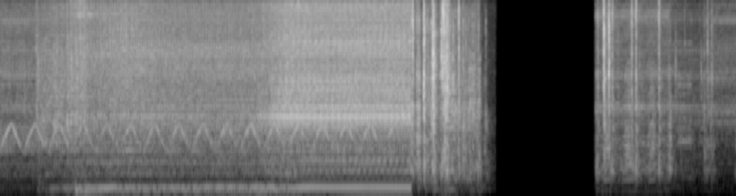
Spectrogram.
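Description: police car sirens passing

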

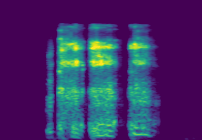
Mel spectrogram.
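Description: coughing fit

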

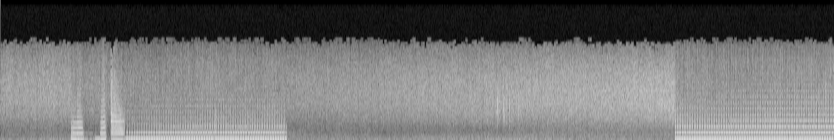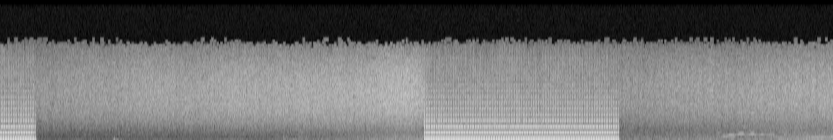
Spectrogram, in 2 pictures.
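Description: telephone ringing

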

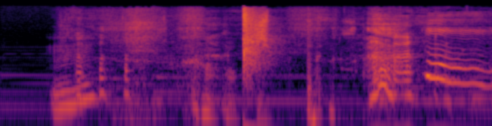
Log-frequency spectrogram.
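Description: slap across the face

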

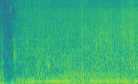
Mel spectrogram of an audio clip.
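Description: car driving

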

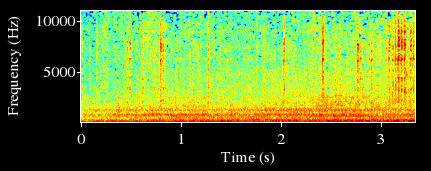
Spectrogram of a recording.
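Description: truck driving

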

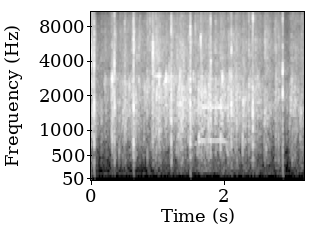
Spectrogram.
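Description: audience round of applause

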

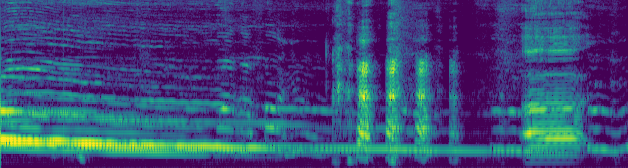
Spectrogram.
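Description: wolf howl

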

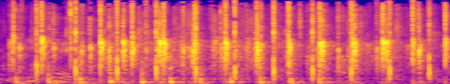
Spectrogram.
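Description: audience applause

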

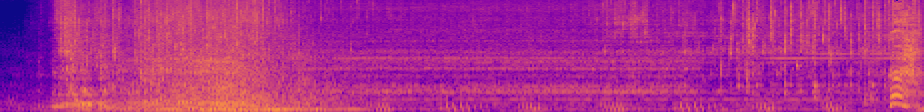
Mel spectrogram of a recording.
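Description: toilet flushing

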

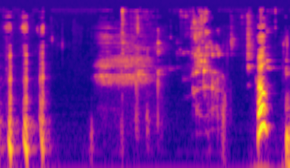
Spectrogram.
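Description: drinking water

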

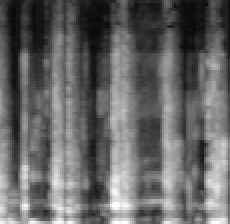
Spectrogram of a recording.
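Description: crunchy snack being chewed

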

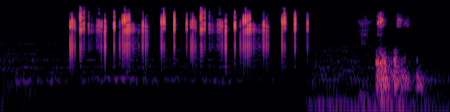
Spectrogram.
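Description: dice being rolled

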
